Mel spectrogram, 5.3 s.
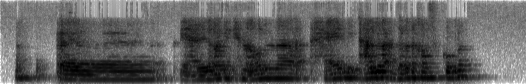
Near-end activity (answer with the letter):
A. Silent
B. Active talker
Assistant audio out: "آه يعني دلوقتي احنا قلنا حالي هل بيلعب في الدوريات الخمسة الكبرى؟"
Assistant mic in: A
